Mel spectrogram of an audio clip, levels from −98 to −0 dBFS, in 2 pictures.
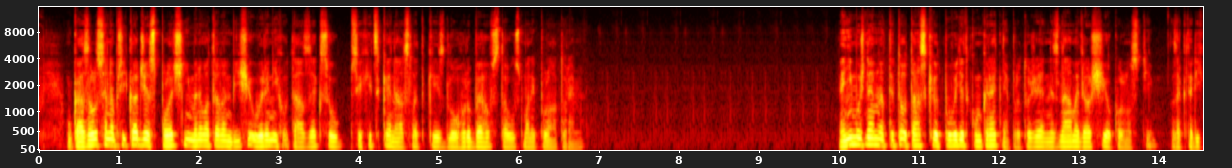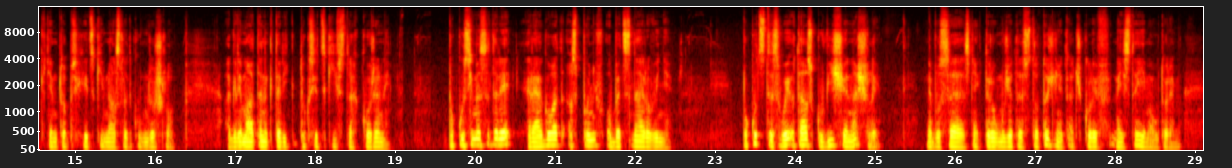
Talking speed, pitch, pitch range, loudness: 140 wpm, 125 Hz, 115-140 Hz, -24 LUFS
